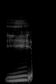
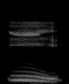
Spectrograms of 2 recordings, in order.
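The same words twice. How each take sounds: First: Brief ई, not stretched; short vowel. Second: Long, drawn-out ई; long vowel. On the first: Teacher contrasts the two vowels for pupils, short ई. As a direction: say ई short and soft. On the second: Teacher shows pupils the big vowel, stretched ई. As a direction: hold ई out slowly. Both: Shown as a demonstration. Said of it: "इसको थोड़ा late तक".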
